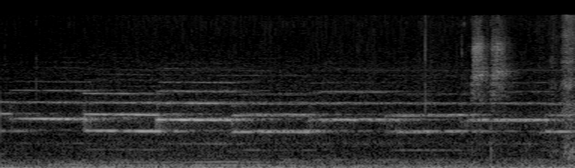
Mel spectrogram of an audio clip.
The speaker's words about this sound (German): Krankenwagen.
